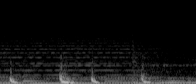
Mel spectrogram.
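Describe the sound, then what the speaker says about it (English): Slow, deep heartbeat thuds echo through a castle in Fate/Grand Order, four heavy pulses spaced about half a second apart over a low steady hum, with no voices. "Just listen to that heartbeat."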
